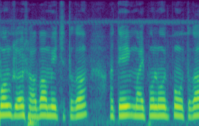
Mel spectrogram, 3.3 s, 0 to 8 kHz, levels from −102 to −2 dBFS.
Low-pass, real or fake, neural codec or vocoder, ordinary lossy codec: none; real; none; none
